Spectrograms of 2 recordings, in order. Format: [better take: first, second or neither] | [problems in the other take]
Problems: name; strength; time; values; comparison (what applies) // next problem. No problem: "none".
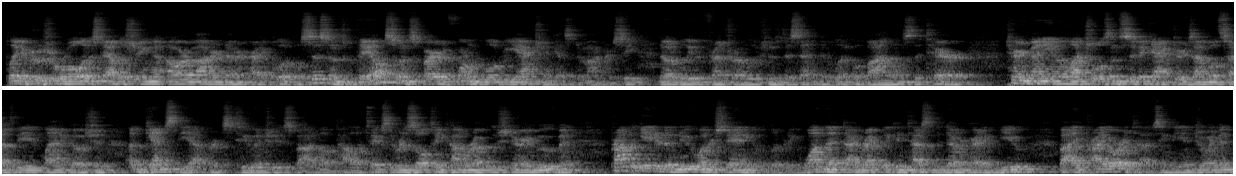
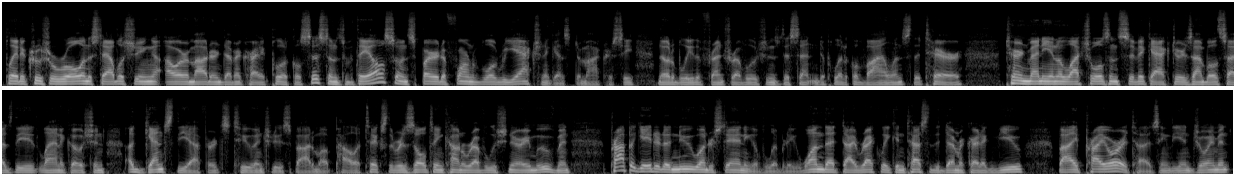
second | off-mic speech; far // room echo; noticeable; dies away in 0.6 s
